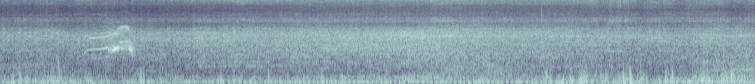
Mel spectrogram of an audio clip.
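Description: Wind buffeting the microphone of a moving motorcycle, with the bike's engine running underneath. A short high chirp sounds about a second in.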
